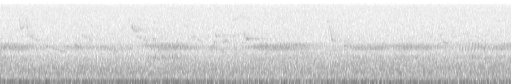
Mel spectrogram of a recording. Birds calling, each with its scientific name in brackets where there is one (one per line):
Northern Cardinal (Cardinalis cardinalis)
